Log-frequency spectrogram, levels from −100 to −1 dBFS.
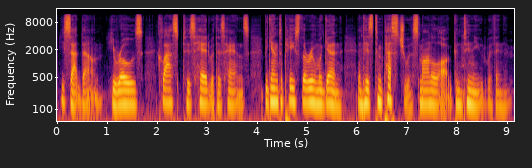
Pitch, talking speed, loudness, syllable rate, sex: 125 Hz, 155 wpm, -20 LUFS, 4.3 syllables/s, male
